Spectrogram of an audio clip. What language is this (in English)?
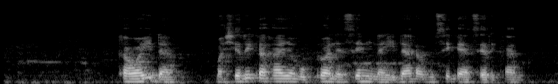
Swahili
